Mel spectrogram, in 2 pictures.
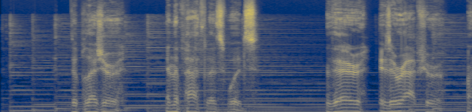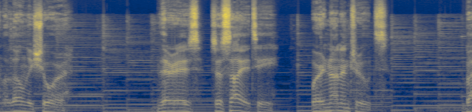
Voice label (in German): US Werbung, englisch; sprecher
